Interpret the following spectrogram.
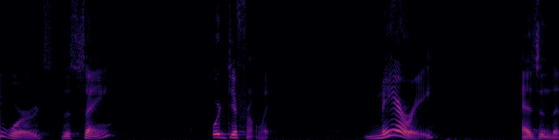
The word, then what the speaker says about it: Mary: would you marry me many people would argue that there is no difference whatsoever in pronunciation it's mary mary mary others believe mary the name and mary the matrimonial thing are pronounced the same but mary happy is totally different i would tend to agree with that and some say all three are different fine enough but i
